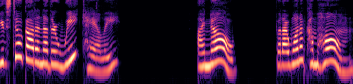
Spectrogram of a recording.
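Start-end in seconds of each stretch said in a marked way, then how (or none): 0.0-1.8 taken aback, mildly startled, surprised. She answers Haley's late-night call from the camp office, surprised. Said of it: "She sounded surprised".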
